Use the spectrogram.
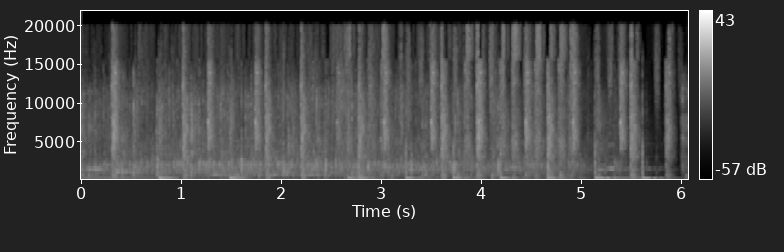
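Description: A talk show audience applauds and cheers to welcome a guest on Kelowna After Dark, loud and sustained clapping with whoops and sharp peaks, continuing without pause.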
